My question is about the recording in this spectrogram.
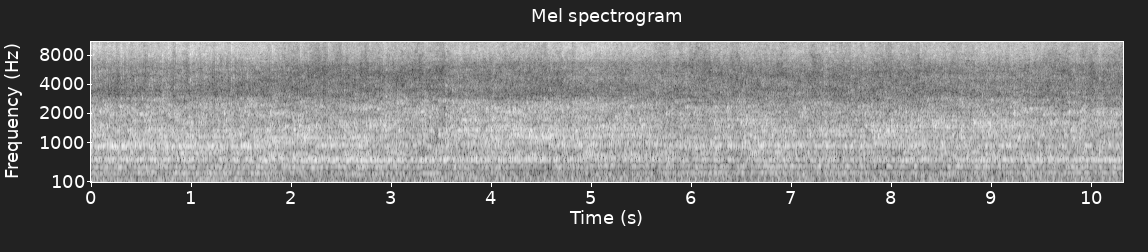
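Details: Cummins VTA28 725hp marine diesel, first start after overhaul: a steady, even idle rumble with no knocks or misses, sounding like a healthy idle.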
